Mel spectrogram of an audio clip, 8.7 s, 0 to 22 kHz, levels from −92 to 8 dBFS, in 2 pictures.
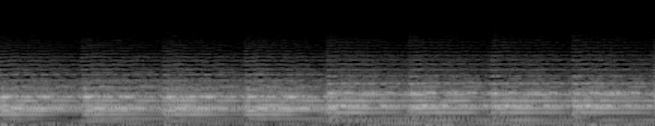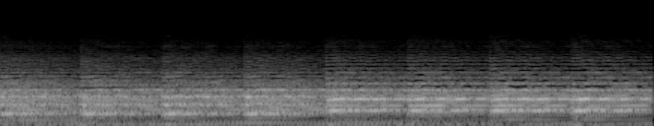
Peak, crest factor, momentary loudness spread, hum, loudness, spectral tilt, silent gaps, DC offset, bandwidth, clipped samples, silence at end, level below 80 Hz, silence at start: -10 dBFS; 16 dB; 4 LU; none; -28 LUFS; -8 dB/octave; none; under 0.1%; 7.2 kHz; under 0.1%; 0 s; -50 dBFS; 0 s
